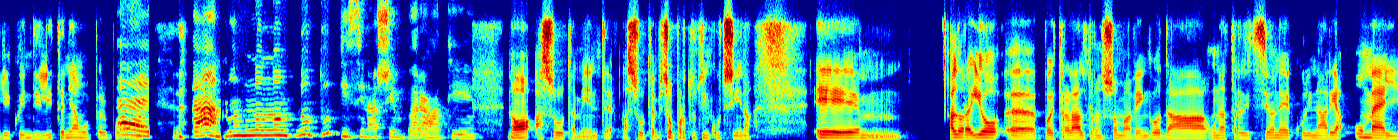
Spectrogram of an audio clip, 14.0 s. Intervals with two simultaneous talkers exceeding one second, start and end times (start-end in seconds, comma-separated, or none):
none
